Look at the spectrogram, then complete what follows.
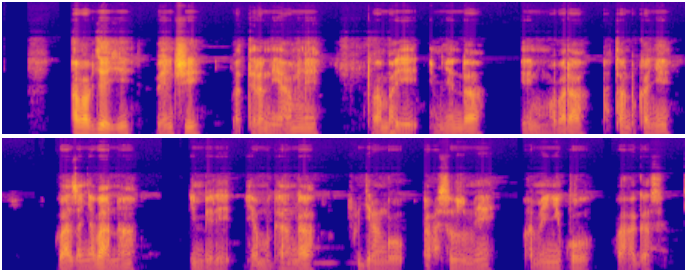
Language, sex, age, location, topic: Kinyarwanda, male, 36-49, Kigali, health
